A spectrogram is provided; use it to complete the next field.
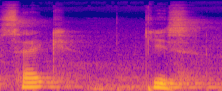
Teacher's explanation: söz ortasında gələn qoşa k samitlərindən ikincisi cingiltili tələffüz olunur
